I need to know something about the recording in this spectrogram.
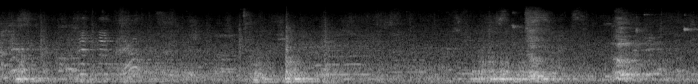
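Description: A young woman speaks with animation into a microphone, heard through loudspeakers in a room.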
